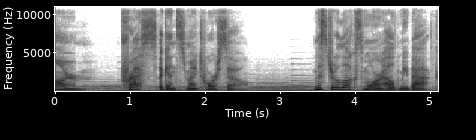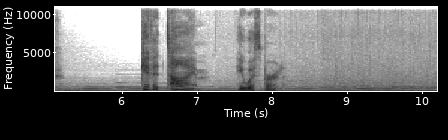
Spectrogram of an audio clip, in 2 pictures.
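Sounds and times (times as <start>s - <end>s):
speech: 0.0s - 2.6s, 3.4s - 5.2s, 6.2s - 8.2s
steady rain patter on a surface: 7.1s - 10.2s.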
